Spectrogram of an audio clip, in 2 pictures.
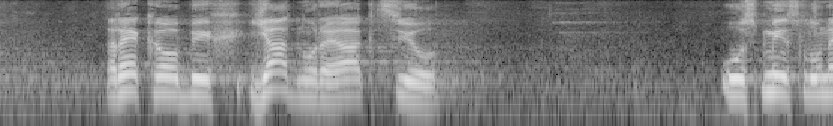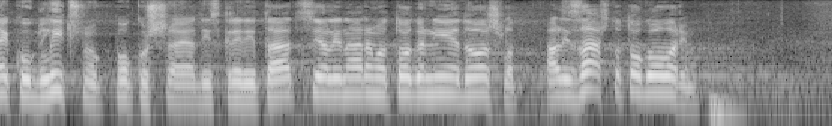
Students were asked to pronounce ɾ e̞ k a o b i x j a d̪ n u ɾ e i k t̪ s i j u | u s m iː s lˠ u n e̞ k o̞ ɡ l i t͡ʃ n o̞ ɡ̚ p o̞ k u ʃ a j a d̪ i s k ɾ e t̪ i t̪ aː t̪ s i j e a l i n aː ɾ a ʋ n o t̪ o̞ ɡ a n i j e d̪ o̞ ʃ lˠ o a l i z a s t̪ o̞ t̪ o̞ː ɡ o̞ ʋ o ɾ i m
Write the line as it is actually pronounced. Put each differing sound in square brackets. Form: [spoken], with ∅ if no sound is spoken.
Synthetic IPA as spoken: ɾ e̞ k a o b i x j a d̪ n u ɾ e [a] k t̪ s i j u | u s m iː s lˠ u n e̞ k o̞ ɡ l i t͡ʃ n o̞ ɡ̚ p o̞ k u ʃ a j a d̪ i s k ɾ e [d̪] i t̪ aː t̪ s i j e a l i n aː ɾ a ʋ n o t̪ o̞ ɡ a n i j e d̪ o̞ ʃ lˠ o a l i z a [ʃ] t̪ o̞ t̪ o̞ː ɡ o̞ ʋ o ɾ i m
